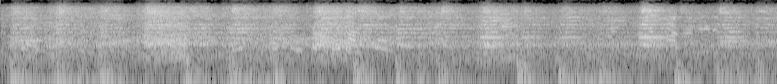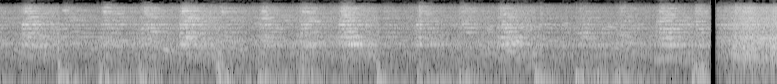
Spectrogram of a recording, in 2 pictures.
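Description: Large crowd at an MNS Konkan festival rally at Kamgar Maidan, Parel, Mumbai, cheering and shouting continuously, a loud dense roar of many voices with whistles and shrill cries throughout.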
